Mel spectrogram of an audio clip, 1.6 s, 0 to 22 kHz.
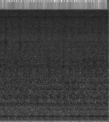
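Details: Holley 50262 Motorcraft carburetor tested on a running engine, fuel pressure raised from the regulated 3 psi: steady even idle with no stumble or speed change; mixture barely changes, carb holds fine.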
